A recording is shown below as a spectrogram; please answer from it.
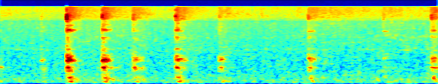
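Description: Pen tip tapping and clicking on the glass of an interactive touchscreen board during handwriting: a faint series of light, irregularly spaced clicks, the sharpest about two-thirds of a second in.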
